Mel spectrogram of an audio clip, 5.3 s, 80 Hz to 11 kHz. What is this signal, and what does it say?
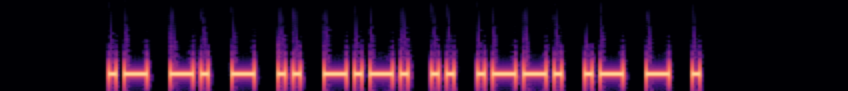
Morse code, heard as a keyed tone, about 25 wpm, 700 Hz. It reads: ANTICIPATE
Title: Sentences from Top 1500 Words - New Word Drill - 25wpm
